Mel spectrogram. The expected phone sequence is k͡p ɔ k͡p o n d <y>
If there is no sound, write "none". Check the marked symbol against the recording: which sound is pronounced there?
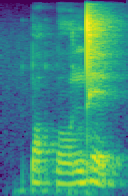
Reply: e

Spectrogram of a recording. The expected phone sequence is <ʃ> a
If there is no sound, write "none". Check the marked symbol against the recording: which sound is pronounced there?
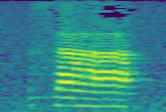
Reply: z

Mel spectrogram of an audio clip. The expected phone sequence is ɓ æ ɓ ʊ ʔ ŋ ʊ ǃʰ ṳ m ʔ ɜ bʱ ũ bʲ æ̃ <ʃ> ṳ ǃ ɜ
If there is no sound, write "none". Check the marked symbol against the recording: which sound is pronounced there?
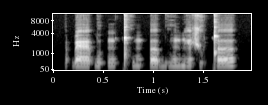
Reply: ʃ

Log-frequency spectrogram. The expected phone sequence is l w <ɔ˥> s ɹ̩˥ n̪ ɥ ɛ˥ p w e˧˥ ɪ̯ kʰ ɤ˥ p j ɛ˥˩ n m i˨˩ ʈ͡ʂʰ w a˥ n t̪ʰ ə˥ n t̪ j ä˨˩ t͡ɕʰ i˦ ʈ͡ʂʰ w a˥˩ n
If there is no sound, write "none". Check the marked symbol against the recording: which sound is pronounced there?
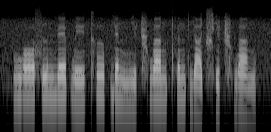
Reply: ɔ˥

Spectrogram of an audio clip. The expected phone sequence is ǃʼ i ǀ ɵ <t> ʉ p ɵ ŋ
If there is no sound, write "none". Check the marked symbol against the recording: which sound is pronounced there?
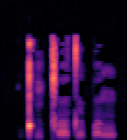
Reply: t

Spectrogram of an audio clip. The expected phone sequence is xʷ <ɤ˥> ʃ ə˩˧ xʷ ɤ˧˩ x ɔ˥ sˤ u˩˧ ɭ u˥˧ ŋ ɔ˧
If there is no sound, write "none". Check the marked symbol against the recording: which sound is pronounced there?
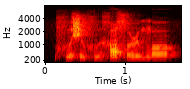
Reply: ɤ˥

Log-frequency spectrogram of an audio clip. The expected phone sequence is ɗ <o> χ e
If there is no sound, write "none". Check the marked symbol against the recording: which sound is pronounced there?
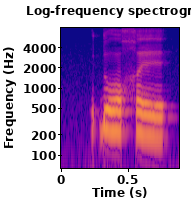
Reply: o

